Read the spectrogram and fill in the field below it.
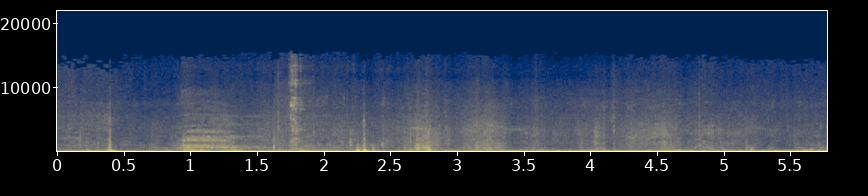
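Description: A plastic sheet rustles and crinkles as it is handled.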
